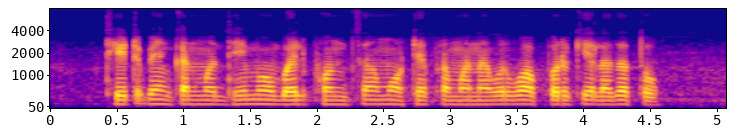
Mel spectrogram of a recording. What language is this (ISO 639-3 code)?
mar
